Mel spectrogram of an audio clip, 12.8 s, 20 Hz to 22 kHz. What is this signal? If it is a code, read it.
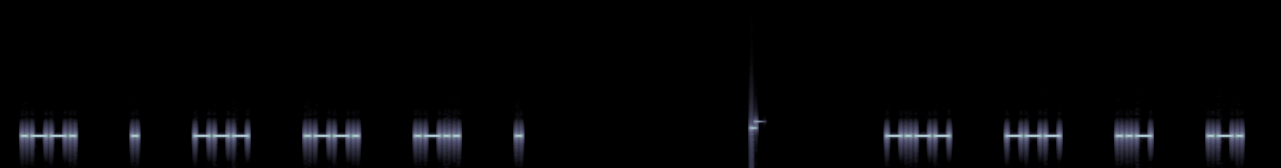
Morse code, heard as a keyed tone, about 25 wpm, spaced as for 12 wpm, 700 Hz. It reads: PEOPLE YOUR
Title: 4x Character Spacing - Top 100 Words - 25wpm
